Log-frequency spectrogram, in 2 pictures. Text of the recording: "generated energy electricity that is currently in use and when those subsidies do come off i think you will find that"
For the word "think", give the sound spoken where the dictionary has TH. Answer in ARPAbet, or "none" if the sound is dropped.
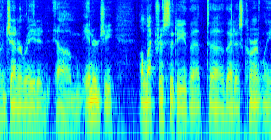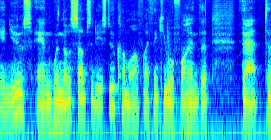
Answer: TH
